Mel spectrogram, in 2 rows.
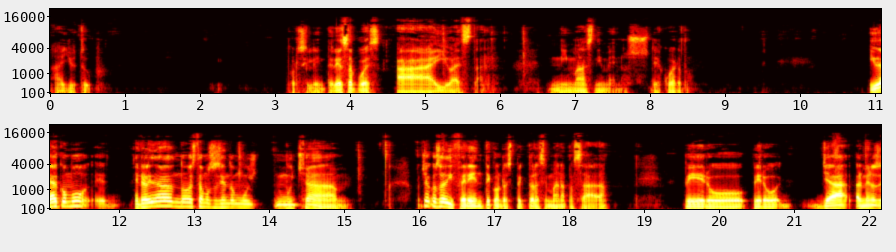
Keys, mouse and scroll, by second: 1.2 middle click, 2.5-3.8 drag, 4.0 click, 4.4 click, 5.3 middle click, 6.0 shift+middle click, 6.6 shift+middle click, 7.1 shift+middle click, 7.6 shift+middle click, 8.2 shift+middle click, 10.0-12.1 drag, 12.2 middle click, 12.7-13.8 drag, 13.8 middle click, 14.4 shift+middle click, 16.2 shift+middle click, 18.0-22.1 drag.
